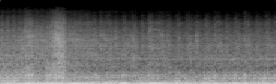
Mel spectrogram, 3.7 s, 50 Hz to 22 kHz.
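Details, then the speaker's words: 1953 Chevy 4100 truck's old petrol engine, first start after resurrection, oil pressure off zero, a sizable exhaust leak: steady, even low rumble at idle with no knocks, misses or smoke; normal idle. "no smoke that's the way these things sound i know it probably sounds noisy to you but that's the way they are"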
